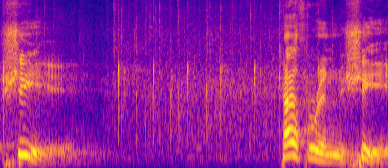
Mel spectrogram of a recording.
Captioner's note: audience applauding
